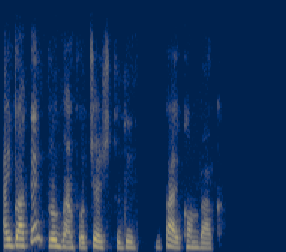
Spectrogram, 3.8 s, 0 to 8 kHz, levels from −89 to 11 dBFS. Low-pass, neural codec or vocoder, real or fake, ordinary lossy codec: 7.2 kHz; codec, 44.1 kHz, 7.8 kbps, Pupu-Codec; fake; Opus, 16 kbps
